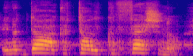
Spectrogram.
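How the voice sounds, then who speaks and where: A young woman reading a literary story aloud in a slow, hushed, measured way, with an occasional slip. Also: a little high. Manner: slow, hushed and measured, with a few slips and laughs. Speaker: audiobook reader.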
